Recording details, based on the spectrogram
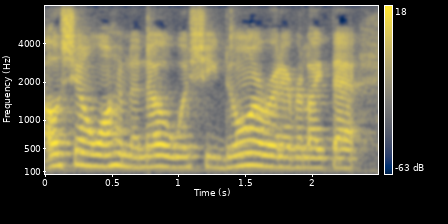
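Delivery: ordinary delivery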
